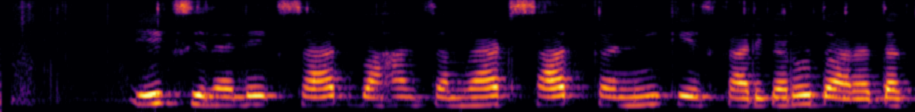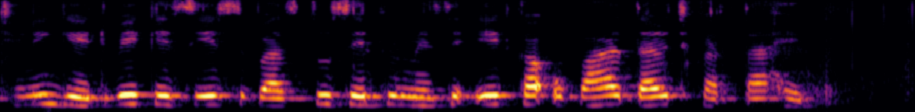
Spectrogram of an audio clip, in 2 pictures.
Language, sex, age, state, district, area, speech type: Hindi, female, 30-45, Madhya Pradesh, Chhindwara, urban, read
